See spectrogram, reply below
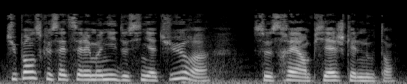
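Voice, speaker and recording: A woman's voice: mid-range voice, animated, moderate pace, slight background noise, close to an everyday voice. A woman dubbing an anxious jealous sister. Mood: worried. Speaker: dub actress. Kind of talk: dubbed drama.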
